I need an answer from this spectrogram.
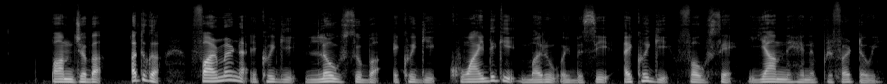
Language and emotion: Manipuri, neutral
